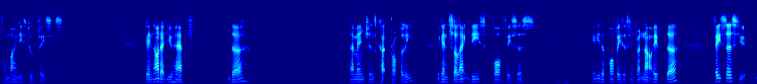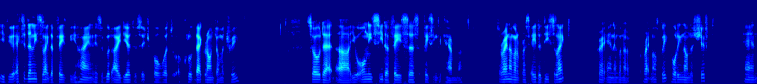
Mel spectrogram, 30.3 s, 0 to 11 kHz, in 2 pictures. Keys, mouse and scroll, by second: 0.2 f, 0.6-0.9 scroll down 1, 0.9 middle click, 2.0 shift+middle click, 2.8 shift+middle click, 3.1-3.4 scroll up 1, 3.4 middle click, 5.4-6.9 middle drag, 7.0 shift+middle click, 8.1-8.9 scroll down 1, 9.2 right click, 9.7 shift+right click, 10.3 shift+right click, 12.0 middle click, 12.4-13.0 scroll up 1, 13.0 middle click, 13.4-14.3 scroll up 2, 14.3-16.9 middle drag, 17.0 shift+middle click, 20.2 click, 21.1 scroll up 1, 21.2 scroll down 1, 21.4-27.7 middle drag, 26.2 a, 28.1 right click, 28.9 shift+right click, 29.6 shift+right click, 30.1 shift+right click.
